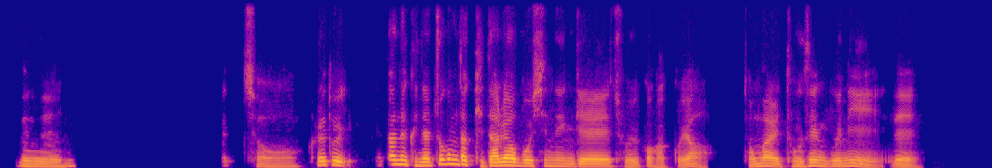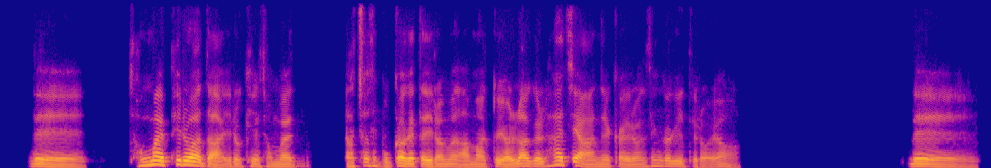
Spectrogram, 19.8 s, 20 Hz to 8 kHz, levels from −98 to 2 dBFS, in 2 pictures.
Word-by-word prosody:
네. 115 -2 -4 1.5
그쵸. 105 - -11
그래도 180 -1 +2 0.3
일단은 205 +3 +2
그냥 155 -3 +1
쪼금 215 +2 +3
더 200 -2 +6
기다려 160 -1 +6
보시는 130 -2 -2
게 110 -1 +2
좋을 100 -1 -6
것 110 +3 -5
같고요. 85 -7 -5 0.3
정말 120 0 0
동생분이 125 -5 -3
네 95 -5 -3 1.0
네. 95 -6 0 0.4
'정말 175 +5 +4
필요하다. 175 - +6
이렇게 110 +2 -5
정말 105 0 -5 0.5
낮춰서 120 +8 -4
못 100 -3 -9
가겠다.' 120 -4 +4
이러면 110 +1 -1
아마 100 +2 -4
또 - - -2
'연락을 120 - +1
하지 180 -2 +3
않을까.' 100 0 -3
이런 95 +2 -4
생각이 125 -3 -5
들어요. 85 0 -8 1.7
네. 95 -6 -1
115 Hz, 230 characters per minute, -22 LUFS, 100-140 Hz, 1.7 s, 더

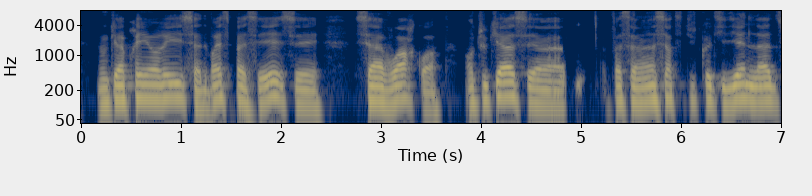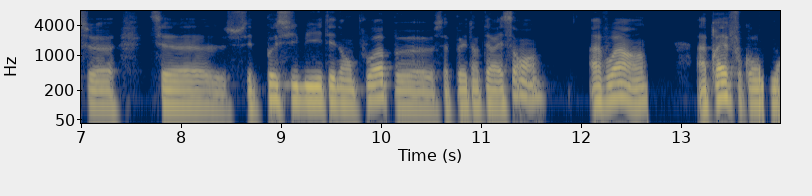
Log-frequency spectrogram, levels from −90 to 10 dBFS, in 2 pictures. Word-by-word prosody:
donc 110 +1 -3
à 125 -1 +5
priori, 130 +1 +2
ça 110 -5 -2
devrait 120 +7 0
se 125 - -11
passer, 120 - +1
c'est 100 -5 -3 0.3
c'est 125 - -1
à 120 -1 +6
voir 125 +4 +2
quoi. 85 -3 -5 0.2
En 110 - -3
tout 125 +3 -3
cas, 145 +3 +5
c'est, 115 -3 -2
heu 100 -2 0 0.5
face 120 +3 -3
à 115 - +3
l'incertitude 125 +1 -2
quotidienne-là, 120 0 +2
de - - -6
ce 110 -1 -7
de 95 -2 -2 0.3
ce 95 -3 -2 0.2
cette 95 -4 -6
possibilité 120 -2 +2
d'emploi 125 +6 0
peut 95 -4 -3
ça 85 +2 -9
peut 100 +3 -2
être 100 - -3
intéressant 105 - -1
hein. 140 - -9 0.5
À 115 - +1
voir 135 +3 +3
hein. 110 +2 0 0.5
Après, 130 +8 +5
faut - - -8
qu'on 105 0 +1
voit. 105 -1 -1
115 Hz, 175 wpm, -25 LUFS, 100-125 Hz, 0.5 s, à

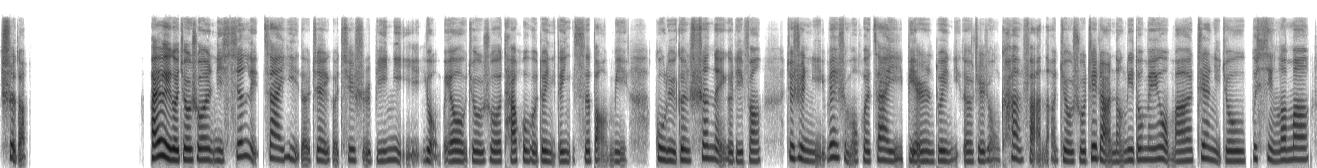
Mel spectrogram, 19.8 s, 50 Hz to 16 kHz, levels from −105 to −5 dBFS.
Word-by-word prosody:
是 - - +3
的。 - - -2 1.9
还 275 - +12
有 330 - +9
一 255 - +10
个 230 -1 +9
就 240 +1 +5
是 235 - +5
说， 240 0 +3
你 220 0 -2
心 305 +9 0
里 375 - -3
在 260 -3 +2
意 265 +2 -4
的 - - -4
这 220 -3 -1
个， - - -6
其 235 - -3
实 225 - -5
比 205 +1 -5
你 230 -3 -6
有 220 -2 -1
没 - - -5
有 210 0 +2
就 205 -2 -1
是 200 - -2
说 210 -3 -1
他 205 0 +2
会 225 +2 -2
不 215 - -3
会 200 - -1
对 215 +2 +1
你 200 - -5
的 205 - -2
隐 205 - -1
私 215 -2 -3
保 - - -4
密， 200 -1 -7 0.4
顾 250 -2 +1
虑 220 -2 +1
更 225 +1 +2
深 270 +3 -1
的 235 -3 0
一 - - -7
个 200 - -2
地 200 0 -1
方， 210 +2 -2 0.4
就 280 - 0
是 260 -2 +2
你 205 -2 -5
为 285 +2 +2
什 - - -6
么 200 - -6
会 210 0 -3
在 235 0 0
意 230 +4 -3
别 205 -3 +1
人 205 0 -1
对 215 0 +1
你 215 +4 -11
的 205 0 -2
这 210 0 -2
种 240 +3 -8
看 265 -3 -1
法 240 - -3
呢？ - - -4 0.2
就 210 -3 0
是 - - -7
说 210 -1 0
这 270 +5 +3
点 245 -3 +2
儿 - - -1
能 200 +1 -5
力 230 0 +1
都 235 +1 0
没 240 0 -1
有 250 -4 +1
吗？ 215 +3 -1
这 275 -2 0
你 225 -5 -4
就 210 0 0
不 - - -3
行 250 -4 -3
了 225 +3 +1
吗？ 245 +1 +1
225 Hz, 260 characters per minute, -25 LUFS, 210-245 Hz, 1.9 s, 还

